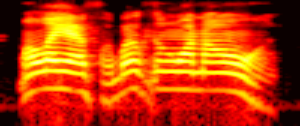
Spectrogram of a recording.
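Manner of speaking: slow, put-on rural country drawl. Imitating how a dad talks when he comes in, imitating a country accent. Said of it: "That's how he talk old country ass".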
